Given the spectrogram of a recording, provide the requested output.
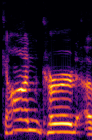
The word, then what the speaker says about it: Concord: uh dave mcqueen can can a concord is a plane uh can't concur phonetically is a grape and the town in massachusetts where it was developed there you go all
